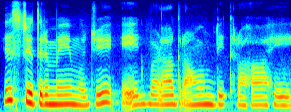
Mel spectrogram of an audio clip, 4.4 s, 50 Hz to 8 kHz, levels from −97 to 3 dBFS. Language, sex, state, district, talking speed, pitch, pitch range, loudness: Hindi, female, Madhya Pradesh, Bhopal, 135 wpm, 195 Hz, 185-210 Hz, -19 LUFS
